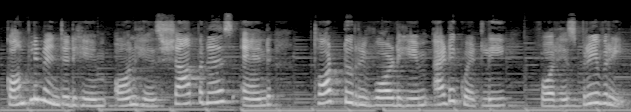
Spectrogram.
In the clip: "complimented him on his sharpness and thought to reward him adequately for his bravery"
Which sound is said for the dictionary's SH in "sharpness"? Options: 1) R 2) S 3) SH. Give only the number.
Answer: 3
